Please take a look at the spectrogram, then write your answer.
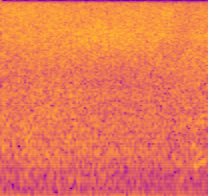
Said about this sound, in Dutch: Buiten komt een vrachtwagen voorbij, waarschijnlijk door de pont overgezet en op weg naar een bestemming elders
